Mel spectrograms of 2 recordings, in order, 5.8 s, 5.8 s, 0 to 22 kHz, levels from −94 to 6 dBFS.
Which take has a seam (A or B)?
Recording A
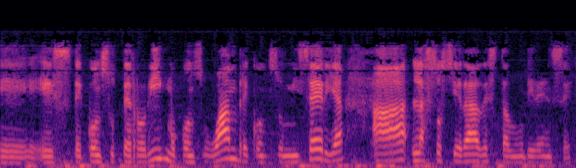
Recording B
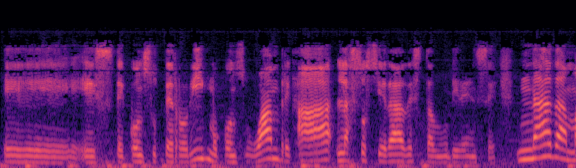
B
